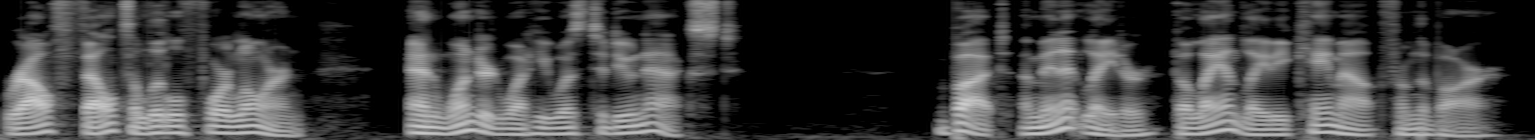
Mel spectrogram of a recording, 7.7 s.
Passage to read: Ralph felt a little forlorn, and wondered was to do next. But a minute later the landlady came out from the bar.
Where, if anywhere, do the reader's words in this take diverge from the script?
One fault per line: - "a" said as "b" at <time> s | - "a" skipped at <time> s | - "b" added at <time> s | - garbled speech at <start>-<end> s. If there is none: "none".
- "what he" added at 2.5 s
